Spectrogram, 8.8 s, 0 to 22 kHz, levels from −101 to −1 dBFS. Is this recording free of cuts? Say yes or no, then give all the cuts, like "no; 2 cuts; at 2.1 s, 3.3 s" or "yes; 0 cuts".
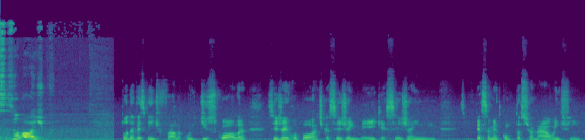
no; 1 cut; at 1.7 s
